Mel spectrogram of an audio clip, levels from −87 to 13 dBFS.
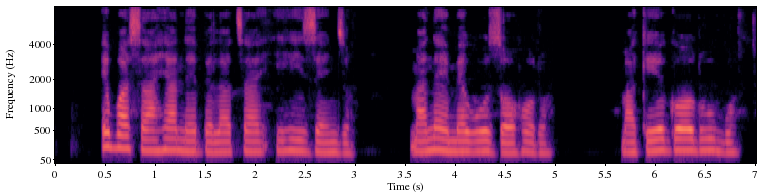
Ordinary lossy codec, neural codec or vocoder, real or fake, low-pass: none; none; real; none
